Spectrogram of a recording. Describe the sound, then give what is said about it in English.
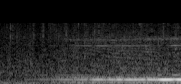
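Steady rain pours down in a continuous hiss, while a low droning hum grows gradually louder beneath it. No one speaks. “Under pouring rain, the port of Bagsha on the planet Nimdrovus crawled with troops.”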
